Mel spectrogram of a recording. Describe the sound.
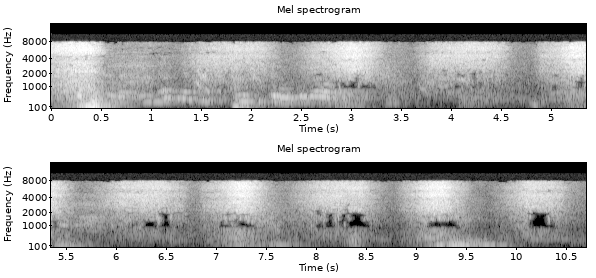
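Forceful exhales through the nose during an energizing breathing exercise, with the arms brought down on each breath: a long, regular series of sharp hissing bursts, evenly spaced with short pauses between.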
